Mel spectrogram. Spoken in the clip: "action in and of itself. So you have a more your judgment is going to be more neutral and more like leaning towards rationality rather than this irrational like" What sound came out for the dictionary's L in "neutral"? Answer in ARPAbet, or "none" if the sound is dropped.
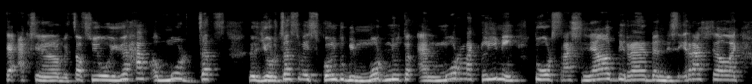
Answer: N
